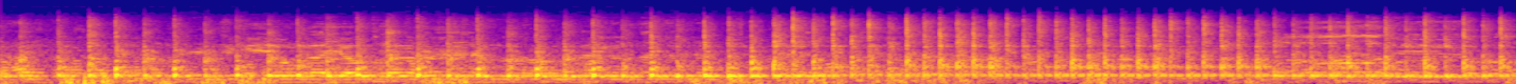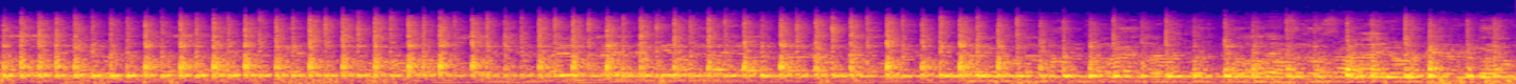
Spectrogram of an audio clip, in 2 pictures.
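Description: Devotional music with voices: a fast, even percussion rhythm over a steady held tone.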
